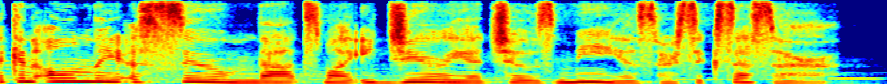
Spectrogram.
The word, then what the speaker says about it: Egeria: Egeria, not Aguria.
